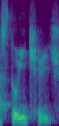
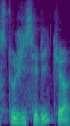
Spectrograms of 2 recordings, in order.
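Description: First: The name is said the Serbian way, j like y. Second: The name is said the French way. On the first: "en bon serbe, tu diras" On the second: "En français, tu vas plutôt dire"

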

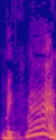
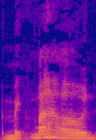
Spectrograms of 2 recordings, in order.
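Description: First: The last syllable has a short 'on' vowel. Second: The last syllable has a long 'own' vowel. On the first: The speaker calls it right. "It's like pronounced like McMahon, right?" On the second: The speaker calls it wrong. "For the longest time, I kept calling it McMahone"

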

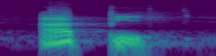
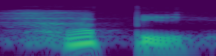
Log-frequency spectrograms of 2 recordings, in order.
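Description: First: The word begins directly with a vowel sound. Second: The word begins with a breathy h sound. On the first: "En español que sería happy. Oh, esto es muy soso" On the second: "pon la H, ¿lo ves?"

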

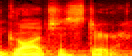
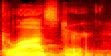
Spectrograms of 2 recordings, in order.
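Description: First: The name is sounded out letter by letter. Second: The name is said in a shortened form. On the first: The speaker calls it wrong. "Don't ever say Gloucester. It's not the right way to say it" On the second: The speaker calls it right. "It's just Gloucester"

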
